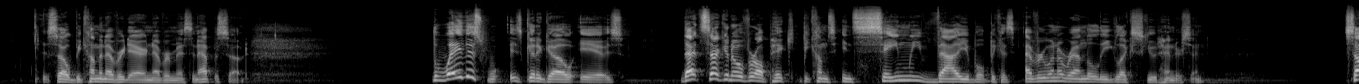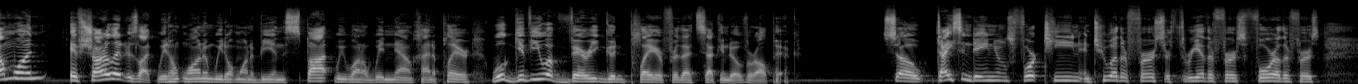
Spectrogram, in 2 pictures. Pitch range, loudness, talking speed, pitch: 110-175 Hz, -24 LUFS, 185 wpm, 135 Hz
